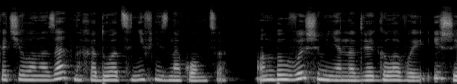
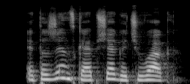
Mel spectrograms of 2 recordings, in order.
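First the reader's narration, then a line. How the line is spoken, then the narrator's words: Rude, curt. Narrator (Russian): грубо бросила я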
